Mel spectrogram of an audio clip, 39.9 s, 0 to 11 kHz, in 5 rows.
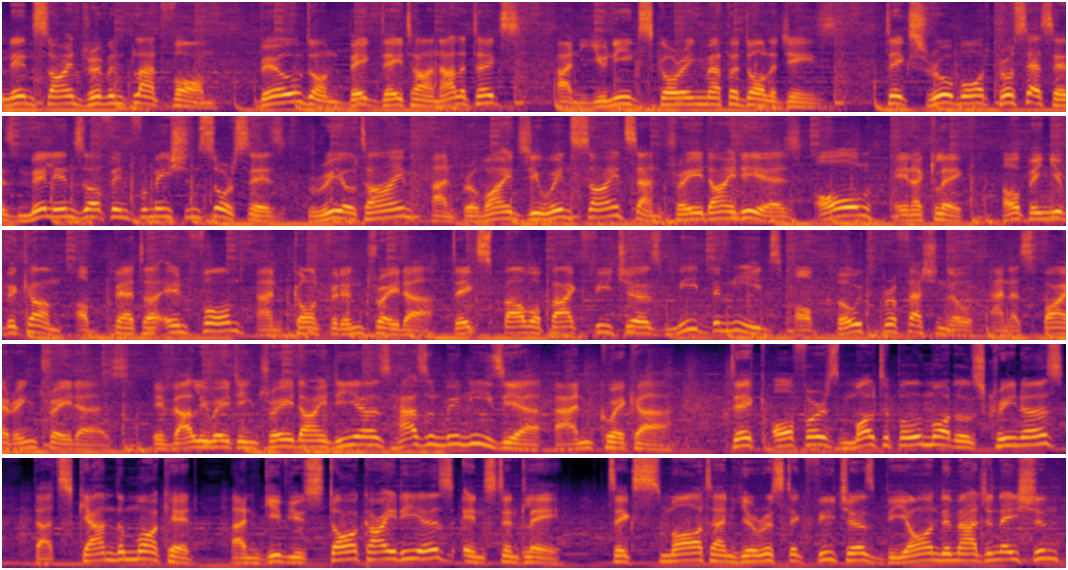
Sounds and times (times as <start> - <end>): Music: 0.0 - 39.9
Speech: 0.0 - 39.9.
